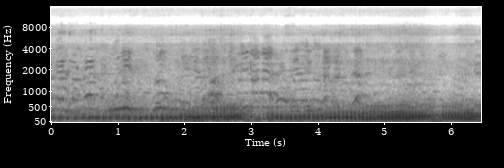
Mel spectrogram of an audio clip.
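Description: Football players calling and shouting across the pitch over a steady low rumble.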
